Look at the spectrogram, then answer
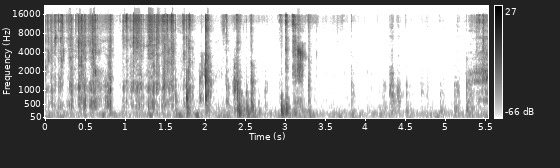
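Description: Pen scratching across paper in quick bursts of strokes, close and crisp, then tapering into a few sparse light marks before resuming briefly at the end.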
